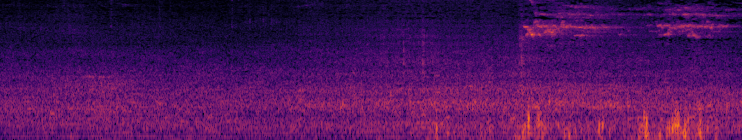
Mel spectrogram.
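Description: City traffic hum, then about five seconds in an articulated tram's steel wheels squeal high-pitched on the curve and knock several times over the rail crossings of a tram junction.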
